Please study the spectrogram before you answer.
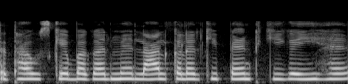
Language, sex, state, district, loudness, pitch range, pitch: Hindi, female, Jharkhand, Deoghar, -15 LUFS, 245-255 Hz, 250 Hz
